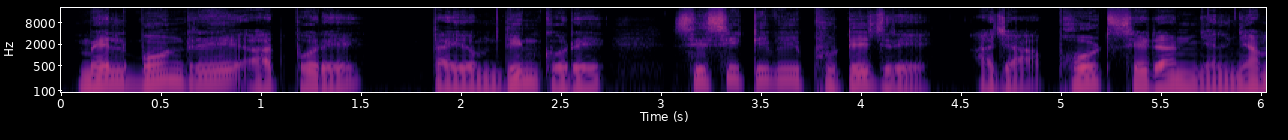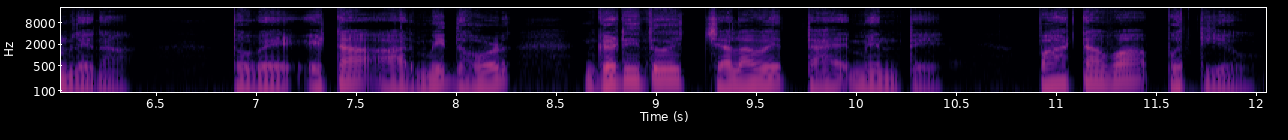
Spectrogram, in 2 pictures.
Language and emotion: Santali, neutral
